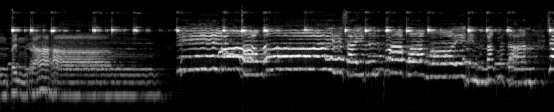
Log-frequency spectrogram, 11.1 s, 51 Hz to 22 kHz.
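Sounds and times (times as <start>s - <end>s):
person singing folk song: 0.0s - 11.0s.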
